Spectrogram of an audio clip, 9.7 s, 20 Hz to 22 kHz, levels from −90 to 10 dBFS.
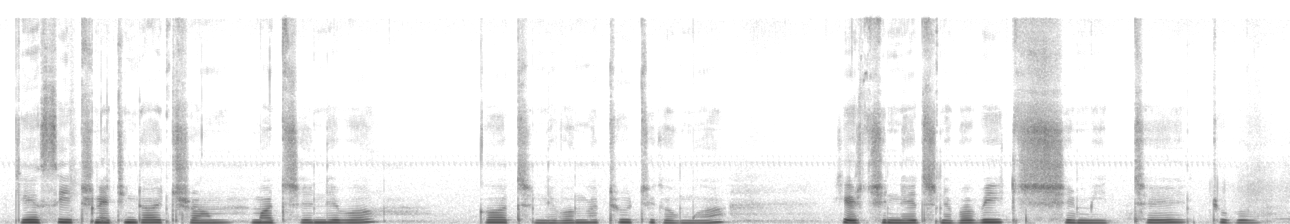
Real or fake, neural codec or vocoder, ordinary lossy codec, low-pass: real; none; none; none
